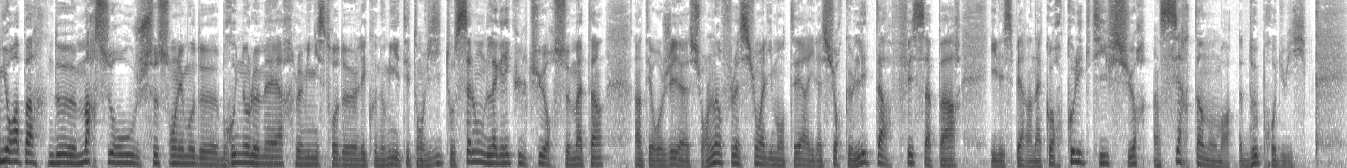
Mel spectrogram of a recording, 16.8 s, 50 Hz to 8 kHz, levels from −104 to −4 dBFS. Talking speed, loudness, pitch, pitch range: 180 wpm, -30 LUFS, 120 Hz, 105-140 Hz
